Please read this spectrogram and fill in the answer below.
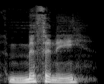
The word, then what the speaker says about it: Miffany: So the pilot has this character called Miffany, rhymes with Tiffany.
